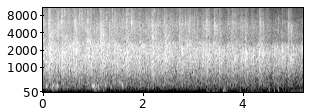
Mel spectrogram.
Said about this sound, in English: So give her a big applause and thank you.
